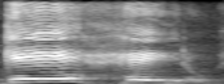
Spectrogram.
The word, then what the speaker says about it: Guerreiro: olho não foi pronunciado Guerreiro eu tenho dígrafo gueo porque o som do Uno não foi pronunciado e tem um dígrafo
